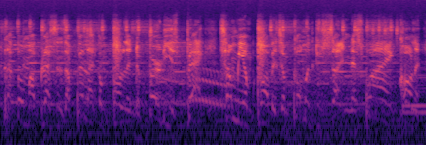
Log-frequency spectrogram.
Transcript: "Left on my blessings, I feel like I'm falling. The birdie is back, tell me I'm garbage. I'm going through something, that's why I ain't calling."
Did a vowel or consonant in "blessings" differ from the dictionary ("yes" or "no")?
no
